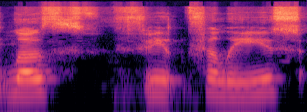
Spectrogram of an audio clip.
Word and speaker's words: Los Feliz: You just say it like Spanish girl. It's like Los Feliz, like it's like Feliz Navidad, Feliz cumpleaños, but like It used to be Mexico.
